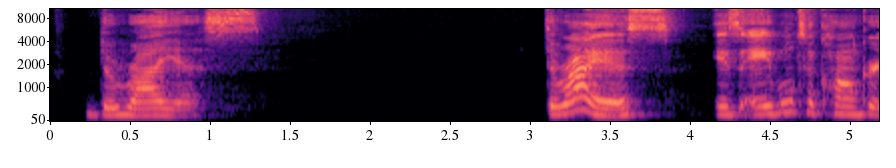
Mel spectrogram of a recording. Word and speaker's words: Darius: Then we have a new king, Darius. Did you hear me? It's not Darius. It's a modern pronunciation. Darius.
